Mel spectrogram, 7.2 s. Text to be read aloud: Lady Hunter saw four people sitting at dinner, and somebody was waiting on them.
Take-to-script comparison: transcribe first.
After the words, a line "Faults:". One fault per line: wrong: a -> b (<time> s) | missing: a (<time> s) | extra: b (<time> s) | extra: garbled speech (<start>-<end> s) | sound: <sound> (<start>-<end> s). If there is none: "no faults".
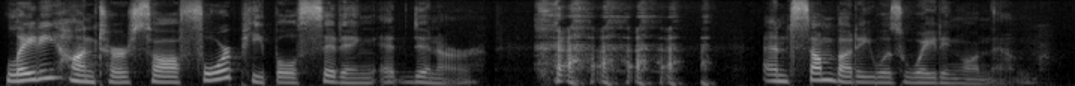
Lady Hunter saw four people sitting at dinner, and somebody was waiting on them.
Faults:
sound: laugh (3.6-4.8 s)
